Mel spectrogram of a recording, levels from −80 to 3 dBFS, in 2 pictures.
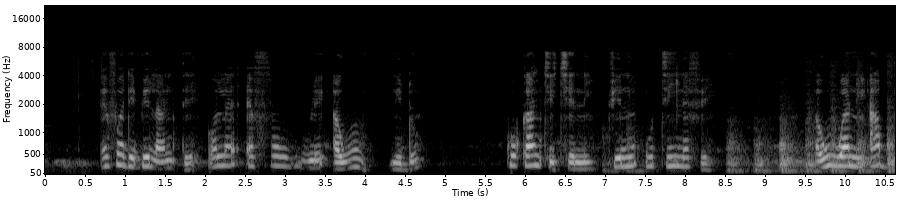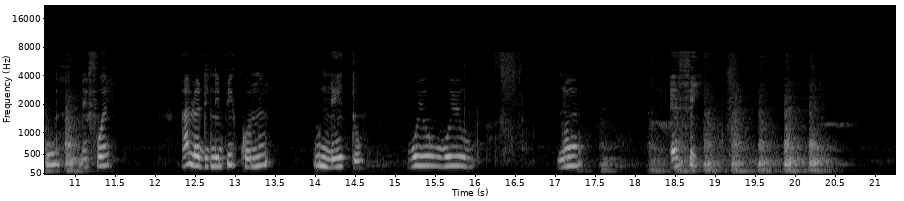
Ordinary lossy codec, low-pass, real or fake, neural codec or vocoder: MP3, 64 kbps; 7.2 kHz; real; none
